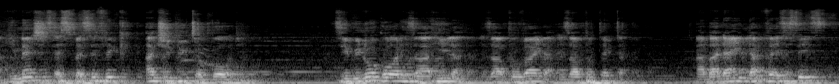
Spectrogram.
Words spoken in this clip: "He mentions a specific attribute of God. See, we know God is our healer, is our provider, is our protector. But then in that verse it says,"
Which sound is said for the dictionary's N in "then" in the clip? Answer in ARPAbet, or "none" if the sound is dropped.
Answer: none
